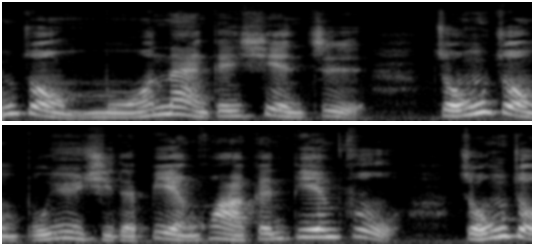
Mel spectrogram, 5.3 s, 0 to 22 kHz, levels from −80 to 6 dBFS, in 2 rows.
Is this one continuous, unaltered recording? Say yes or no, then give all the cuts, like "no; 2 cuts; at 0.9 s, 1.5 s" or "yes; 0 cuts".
yes; 0 cuts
